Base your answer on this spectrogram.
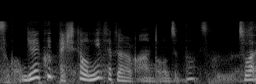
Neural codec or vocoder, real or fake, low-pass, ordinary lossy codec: codec, 16 kHz, 0.5 kbps, FreqCodec, larger model; fake; none; none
